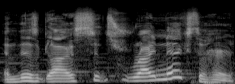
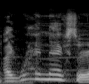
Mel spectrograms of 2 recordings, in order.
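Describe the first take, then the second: First: "next" leaned on, slow and high; "right next to her" with "next" stressed. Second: "next" much higher and hammered; "right next to her" with "next" punched way up; strong stress on next. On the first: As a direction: drag out "next" a little for effect. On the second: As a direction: hit "next" hard and high. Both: Shown as a demonstration.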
